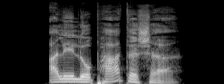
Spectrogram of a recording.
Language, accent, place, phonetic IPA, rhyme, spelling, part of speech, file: German, Germany, Berlin, [aleloˈpaːtɪʃɐ], -aːtɪʃɐ, allelopathischer, adjective, De-allelopathischer.ogg
- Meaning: inflection of allelopathisch: 1. strong/mixed nominative masculine singular 2. strong genitive/dative feminine singular 3. strong genitive plural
